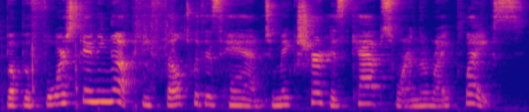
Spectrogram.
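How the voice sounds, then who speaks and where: Woman, children's storyteller, playful, slow, echoey room. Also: medium pitch, darkish tone, slight background noise. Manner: playful, sing-song, talks to young listeners. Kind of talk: reading a picture book aloud to children.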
